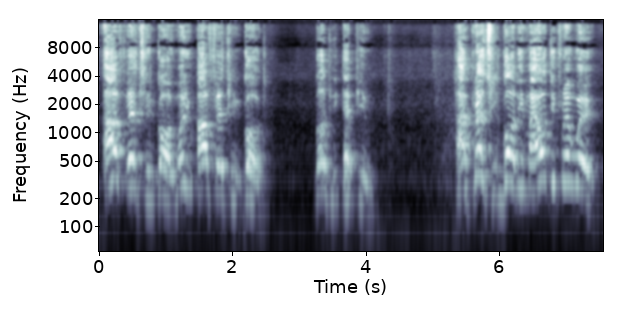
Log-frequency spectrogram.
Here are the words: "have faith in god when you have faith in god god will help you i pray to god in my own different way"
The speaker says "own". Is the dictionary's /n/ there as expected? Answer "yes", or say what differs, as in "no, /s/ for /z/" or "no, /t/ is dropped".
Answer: no, /l/ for /n/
